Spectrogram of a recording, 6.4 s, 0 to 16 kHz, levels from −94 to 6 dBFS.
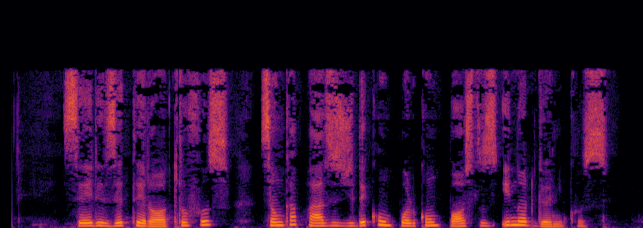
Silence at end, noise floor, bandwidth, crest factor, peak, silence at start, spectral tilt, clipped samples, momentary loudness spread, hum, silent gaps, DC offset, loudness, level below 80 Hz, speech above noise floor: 0.35 s; -61 dBFS; 11.5 kHz; 16 dB; -10 dBFS; 0.65 s; -5 dB/octave; under 0.1%; 8 LU; none; none; under 0.1%; -27 LUFS; -56 dBFS; 36 dB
